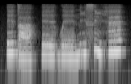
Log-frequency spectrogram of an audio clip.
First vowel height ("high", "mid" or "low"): mid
